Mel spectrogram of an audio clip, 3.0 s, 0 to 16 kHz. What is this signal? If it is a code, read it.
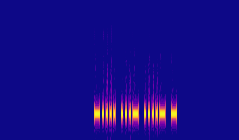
Morse code, heard as a keyed tone, about 53 wpm, 700 Hz. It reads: 6V4T
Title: Four Challenging Letter-Number Combinations 50wpm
